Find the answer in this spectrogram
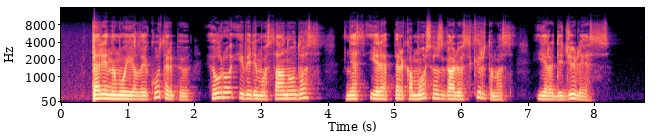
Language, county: Lithuanian, Šiauliai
